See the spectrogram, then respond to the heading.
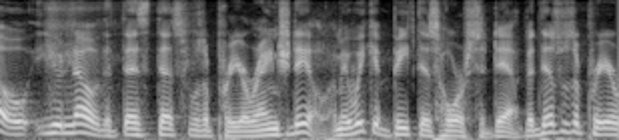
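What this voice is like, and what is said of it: Usual voice. Nothing is said of it.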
